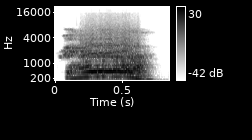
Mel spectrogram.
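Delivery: high, drawn-out call; calling her name. A narrator's reading. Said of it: "I barely caught on her name".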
